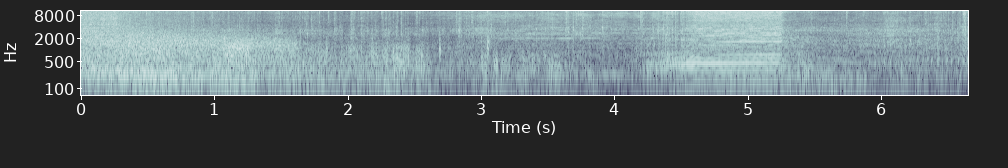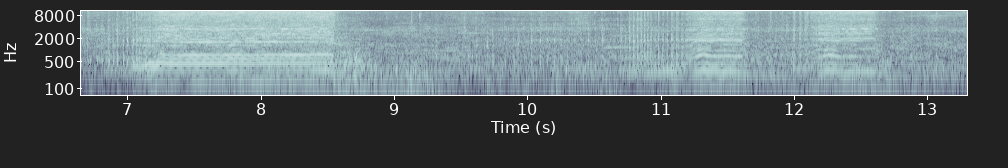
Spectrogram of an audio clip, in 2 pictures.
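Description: Dirt bike engine heard from on board: high revs dropping off at the start, then two throttle bursts, each held at one pitch for about a second, and two short blips of the throttle near the end.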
